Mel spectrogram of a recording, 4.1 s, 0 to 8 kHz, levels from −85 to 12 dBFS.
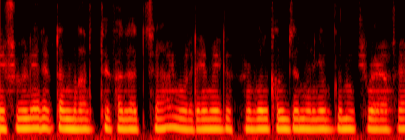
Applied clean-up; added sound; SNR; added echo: neural diffusion model UNIVERSE++.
